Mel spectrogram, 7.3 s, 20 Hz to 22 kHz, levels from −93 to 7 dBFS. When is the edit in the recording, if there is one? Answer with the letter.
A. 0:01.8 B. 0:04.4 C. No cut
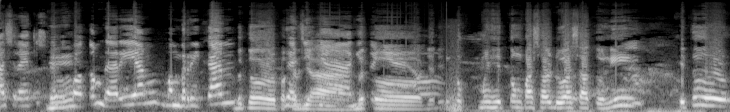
B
